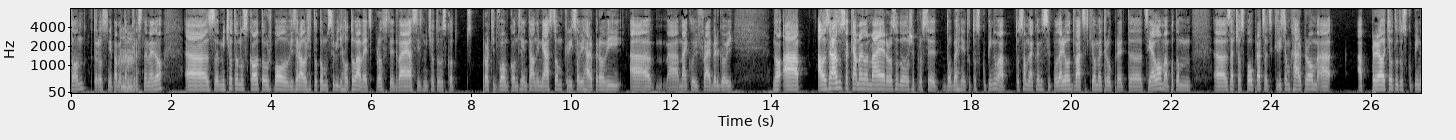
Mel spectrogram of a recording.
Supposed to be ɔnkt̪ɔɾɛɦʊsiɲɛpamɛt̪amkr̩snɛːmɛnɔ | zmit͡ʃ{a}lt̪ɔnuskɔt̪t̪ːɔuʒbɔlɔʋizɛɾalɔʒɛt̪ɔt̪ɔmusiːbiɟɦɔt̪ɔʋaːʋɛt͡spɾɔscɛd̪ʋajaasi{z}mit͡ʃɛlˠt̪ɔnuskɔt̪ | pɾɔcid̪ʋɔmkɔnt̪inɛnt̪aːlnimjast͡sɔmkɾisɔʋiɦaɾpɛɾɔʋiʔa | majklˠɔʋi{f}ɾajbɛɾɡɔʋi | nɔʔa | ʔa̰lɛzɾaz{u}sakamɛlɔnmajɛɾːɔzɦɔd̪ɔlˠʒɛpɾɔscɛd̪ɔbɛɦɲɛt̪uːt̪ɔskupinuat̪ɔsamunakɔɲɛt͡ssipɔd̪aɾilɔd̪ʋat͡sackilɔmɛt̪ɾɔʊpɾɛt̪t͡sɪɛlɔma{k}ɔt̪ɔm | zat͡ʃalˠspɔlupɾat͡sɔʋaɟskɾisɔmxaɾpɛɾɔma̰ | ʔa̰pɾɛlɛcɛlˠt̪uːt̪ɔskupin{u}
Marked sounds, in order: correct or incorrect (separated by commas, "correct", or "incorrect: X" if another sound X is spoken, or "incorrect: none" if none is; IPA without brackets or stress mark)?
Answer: incorrect: ɛ, correct, correct, correct, incorrect: p, correct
